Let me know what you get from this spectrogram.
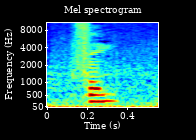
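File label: "feng", Mandarin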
